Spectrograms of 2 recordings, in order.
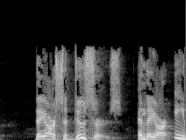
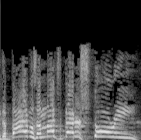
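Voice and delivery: exasperated outburst; 10 semitones higher than usual. Retold or imitated. Preacher retelling leaving the Noah movie, exasperated cry. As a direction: blurt it out walking away. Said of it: "walking out saying".

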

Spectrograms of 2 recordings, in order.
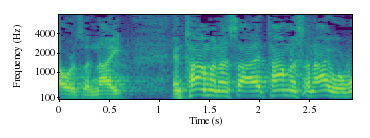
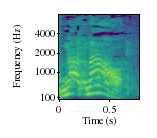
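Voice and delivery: higher, disbelieving repeat of Not now; preacher repeating the friend's refusal, higher and incredulous; incredulous echo; 7 semitones higher than usual. Retold or imitated. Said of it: "I said".

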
